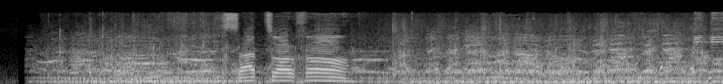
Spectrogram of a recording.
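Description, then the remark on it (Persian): A large crowd of protesters in Tehran, Iran, shouts and chants in support of Sistan and Baluchestan on the 40th day after Zahedan's Bloody Friday, a loud, continuous roar of massed voices, with a few rising and falling voiced cries standing out briefly midway. “صدای حامیان سیستان و بلوچستان را می شنوید.”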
